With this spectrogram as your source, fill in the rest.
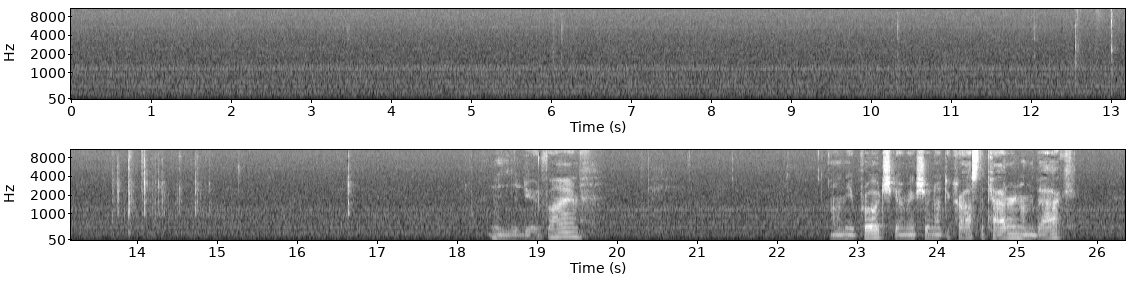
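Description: A steady electronic hum drones throughout.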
